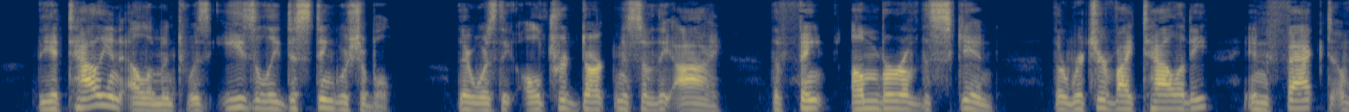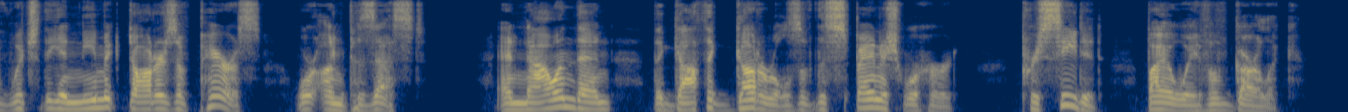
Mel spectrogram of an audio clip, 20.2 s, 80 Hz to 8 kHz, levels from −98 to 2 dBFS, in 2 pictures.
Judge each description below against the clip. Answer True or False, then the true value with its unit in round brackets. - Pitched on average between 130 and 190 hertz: True (140 Hz)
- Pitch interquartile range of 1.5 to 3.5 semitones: True (3.1 semitones)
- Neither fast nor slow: True (155 wpm)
